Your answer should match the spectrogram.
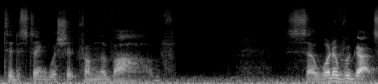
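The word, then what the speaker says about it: וָו: next letter is and usually we say that that makes a a v sound vav although an alternative pronunciation is a w sound wow next letter is zion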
